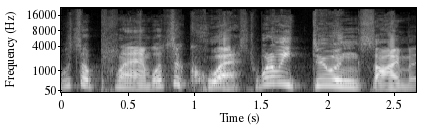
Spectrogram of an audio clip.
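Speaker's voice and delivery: very high, very loud, shrill impatient badgering. Retelling a line from the video, imitating Lewis sounding impatient.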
